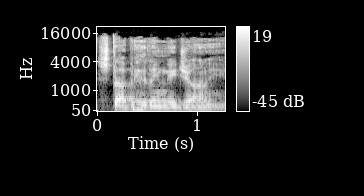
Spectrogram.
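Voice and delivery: upset, frantic, freaked-out, high-pitched cry, acted out. Recounting what a woman screamed, imitating a freaked-out, upset scream. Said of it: "she's screaming in in her best um, freaked out, upset voice".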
